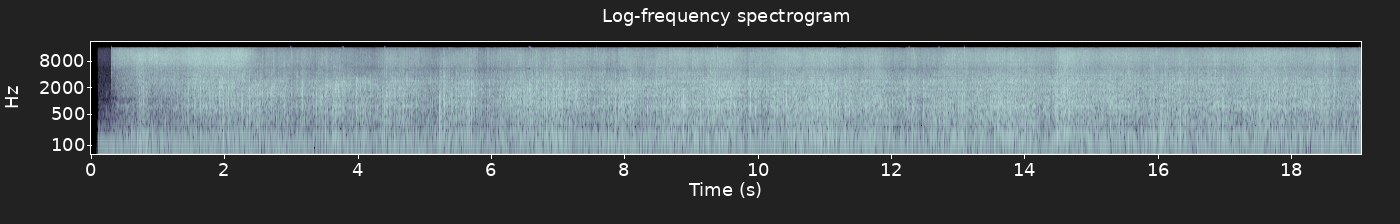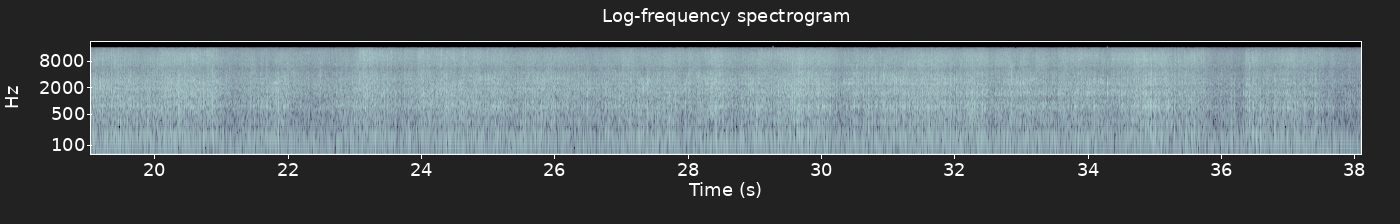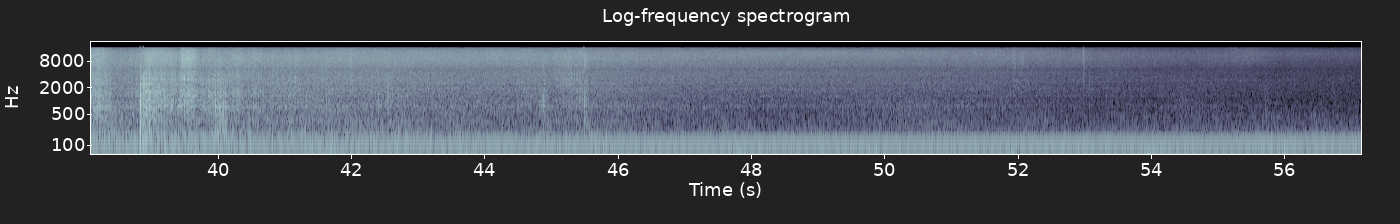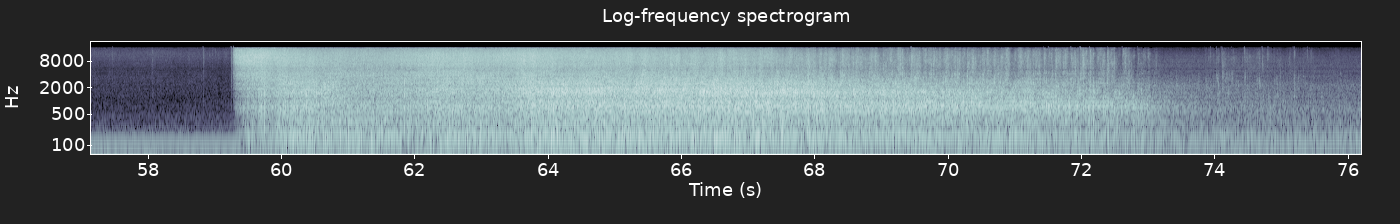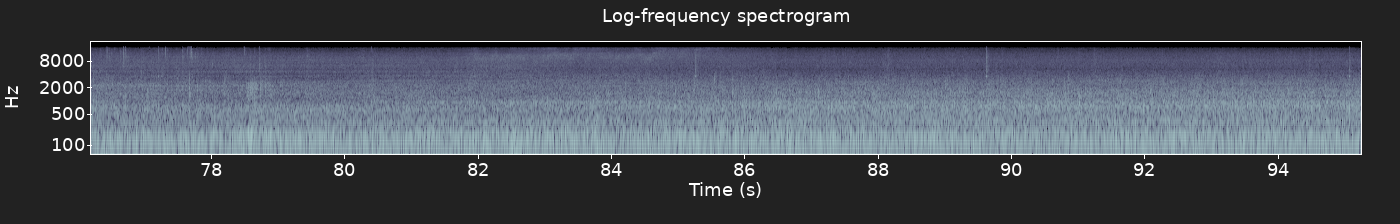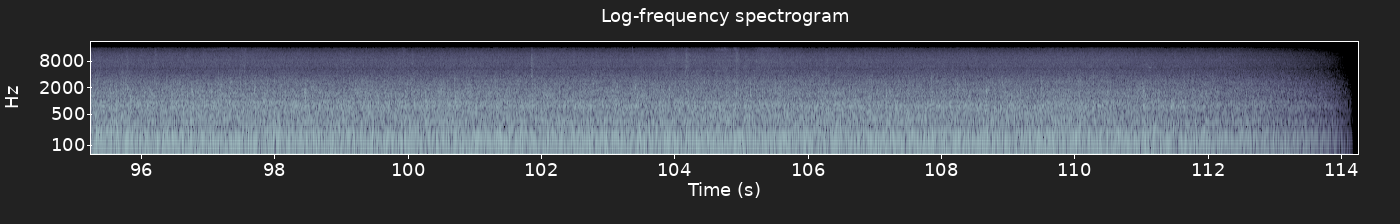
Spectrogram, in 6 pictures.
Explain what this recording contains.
Pouring water into a hot saucepan
Pouring a small amount of hot water into an empty hot frying pan. The water boils instantly, then the sound stops as the pan boils dry.
A second far larger quantity of water is poured in, this time until the pan goes off the boil.
boiling, hissing, frying-pan, Kitchen, frying, cooking, bubbling, water, saucepan, hiss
